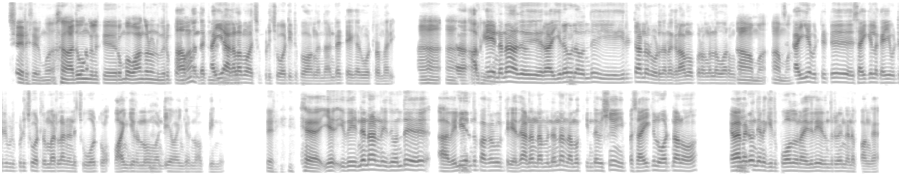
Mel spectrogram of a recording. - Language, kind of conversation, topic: Tamil, podcast, சிறு பழக்கங்கள் எப்படி பெரிய முன்னேற்றத்தைத் தருகின்றன?
- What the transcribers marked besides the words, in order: laughing while speaking: "மு"; chuckle; laughing while speaking: "சரி"; chuckle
